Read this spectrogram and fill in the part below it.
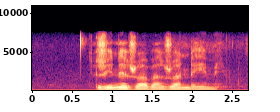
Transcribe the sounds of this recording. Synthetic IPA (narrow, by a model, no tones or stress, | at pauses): zʷinɛzʷaβazʷandɛːmɛ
